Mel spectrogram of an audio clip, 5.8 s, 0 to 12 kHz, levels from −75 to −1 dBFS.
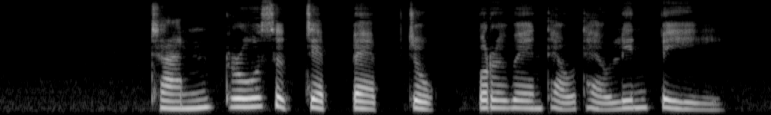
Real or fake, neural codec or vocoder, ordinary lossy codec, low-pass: fake; vocoder, 24 kHz, 100 mel bands, Vocos; none; none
